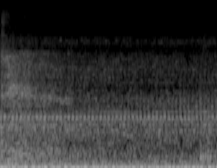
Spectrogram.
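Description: Steady low rumble of distant road traffic with an even hiss, holding level throughout.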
